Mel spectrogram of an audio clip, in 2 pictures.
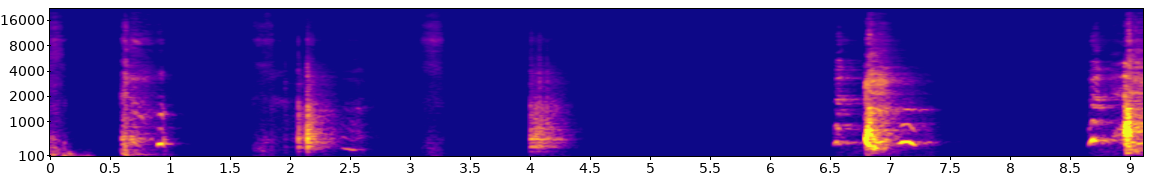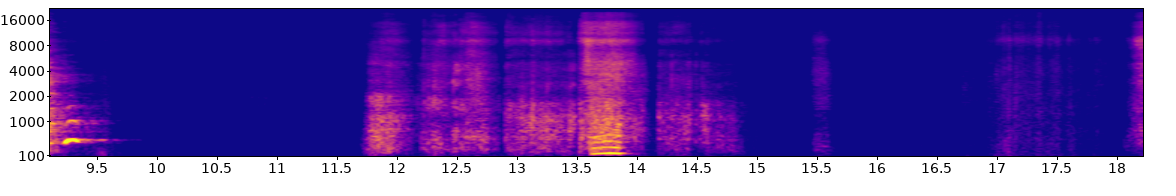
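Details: Acted scenario: young woman (maid) with dust allergy cleaning a dusty room; repeated bursts of strong, desperate sneezes with coughs and sniffling in a small room.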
